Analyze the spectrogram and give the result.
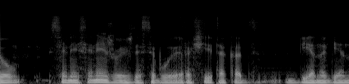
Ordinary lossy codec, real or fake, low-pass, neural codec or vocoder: AAC, 48 kbps; fake; 9.9 kHz; codec, 44.1 kHz, 7.8 kbps, Pupu-Codec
